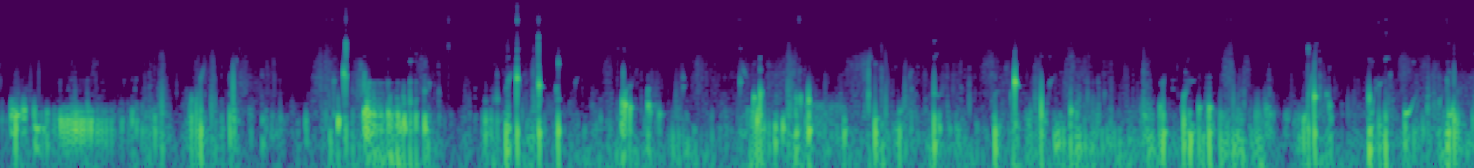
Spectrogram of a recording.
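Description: Continuous gurgling and bubbling from the abdomen, frequent low rumbles and pops throughout: active bowel sounds.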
